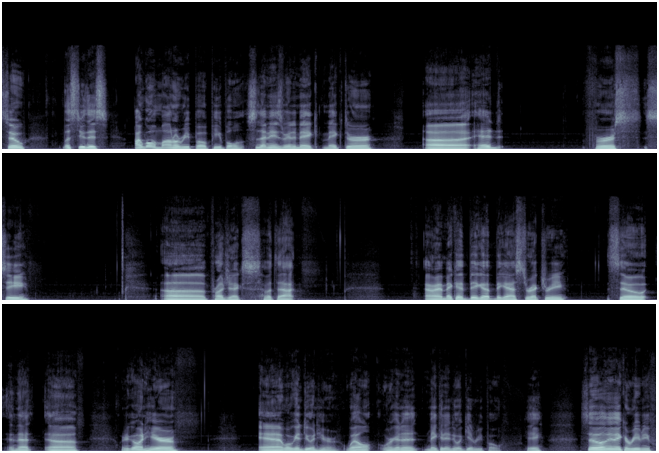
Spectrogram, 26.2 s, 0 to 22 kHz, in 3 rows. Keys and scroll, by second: 0.0-1.1 typing, 3.8-9.1 typing, 10.5-12.4 typing, 13.7-19.1 typing, 17.0 Tab, 17.8 Tab, 22.1 typing, 22.2 Return, 24.9-26.1 typing.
